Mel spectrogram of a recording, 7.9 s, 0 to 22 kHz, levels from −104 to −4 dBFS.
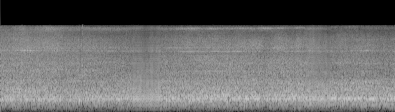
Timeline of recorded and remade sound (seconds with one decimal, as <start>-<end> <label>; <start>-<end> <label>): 0.0-2.6 recorded; 2.6-3.2 remade; 3.2-6.1 recorded; 6.1-6.6 remade; 6.6-7.9 recorded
